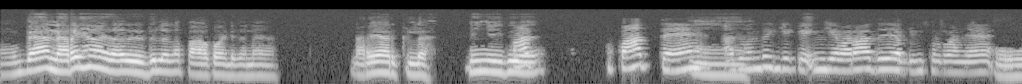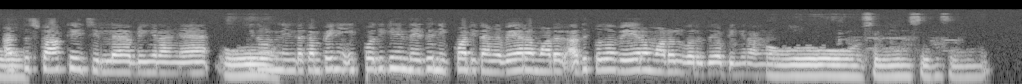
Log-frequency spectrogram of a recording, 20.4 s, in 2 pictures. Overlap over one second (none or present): none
